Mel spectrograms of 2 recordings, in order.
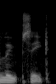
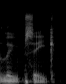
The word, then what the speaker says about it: Loopseque: e qu e and I guess that it kind of was saying Loop and sequence so I went with Loop seek I'm not sure if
